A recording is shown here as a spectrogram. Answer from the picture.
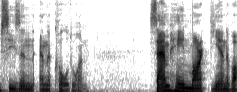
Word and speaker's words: Samhain: Long before Halloween, there was Samhain, or what is actually pronounced Samhain.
